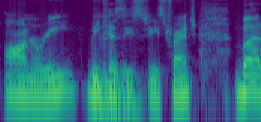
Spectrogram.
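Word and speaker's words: Henri: end it's his famous painter famous painter uh Henry Matisse actually it's pronounced honoree because he speaks French but uh so Matisse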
